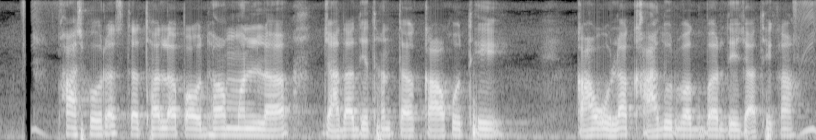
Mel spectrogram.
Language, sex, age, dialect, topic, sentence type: Chhattisgarhi, male, 25-30, Central, agriculture, question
